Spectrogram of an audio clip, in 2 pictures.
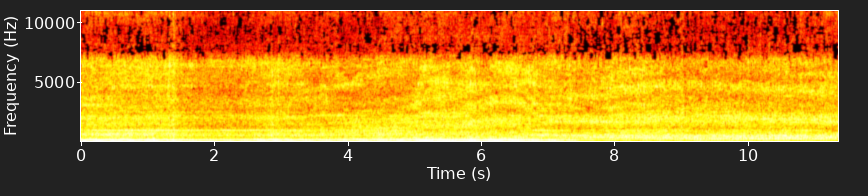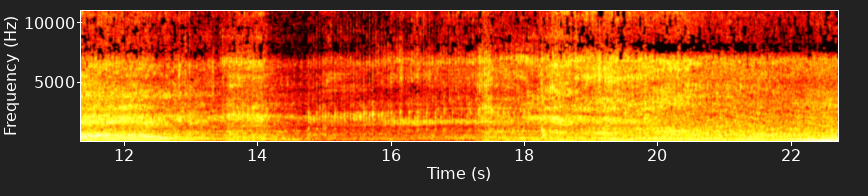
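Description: Compact tractor engine running steadily while its rear rotary tiller and roller churn the soil. The engine note drops and quiets about halfway through, then builds again a few seconds before the end.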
